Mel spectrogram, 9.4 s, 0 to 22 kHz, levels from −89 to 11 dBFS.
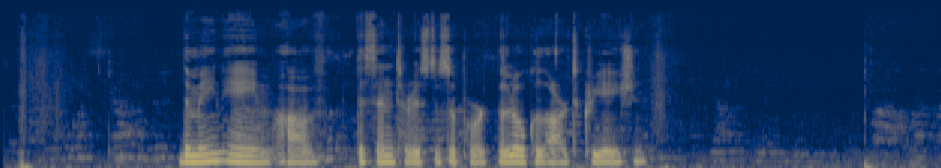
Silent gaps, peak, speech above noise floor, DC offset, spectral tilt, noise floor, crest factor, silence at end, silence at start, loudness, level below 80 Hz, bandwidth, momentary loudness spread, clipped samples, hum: none; -8 dBFS; 36 dB; under 0.1%; -7.5 dB/octave; -59 dBFS; 18 dB; 0.7 s; 0.2 s; -24 LUFS; -48 dBFS; 14 kHz; 23 LU; under 0.1%; none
